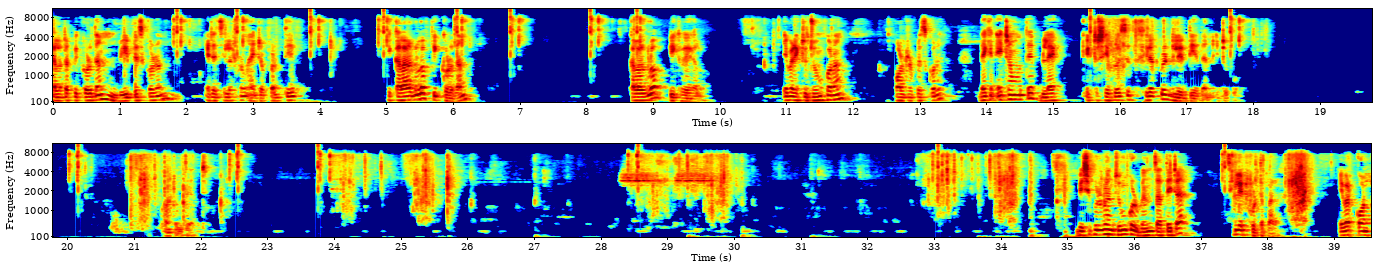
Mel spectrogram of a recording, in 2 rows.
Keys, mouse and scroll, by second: 1.1-2.1 typing, 3.4-6.3 typing, 12.8-13.3 alt+scroll up 1, 16.4 BackSpace, 18.1 BackSpace, 20.3 BackSpace, 21.6 ctrl+z, 22.1-22.5 alt+scroll up 2, 22.5 alt+click, 24.8 BackSpace, 26.3-27.0 scroll down 1, 27.0 scroll down 1, 27.2-27.7 alt+scroll up 1, 29.4 BackSpace, 30.8-31.2 alt+scroll down 1, 31.3-32.0 alt+scroll up 1, 33.7 BackSpace, 35.1-35.9 ctrl+scroll down 4, 35.9-37.5 alt+scroll up 4, 38.1 BackSpace.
